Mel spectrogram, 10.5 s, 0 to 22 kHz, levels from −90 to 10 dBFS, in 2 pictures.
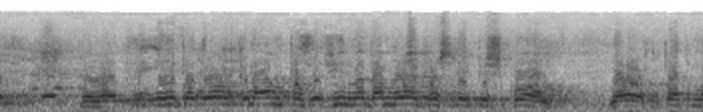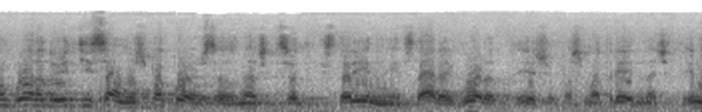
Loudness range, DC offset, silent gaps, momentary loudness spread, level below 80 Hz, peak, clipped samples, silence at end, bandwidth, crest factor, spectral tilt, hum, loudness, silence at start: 2 LU; under 0.1%; none; 5 LU; -44 dBFS; -8 dBFS; under 0.1%; 0 s; 15 kHz; 10 dB; -4 dB/octave; none; -18 LUFS; 0 s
